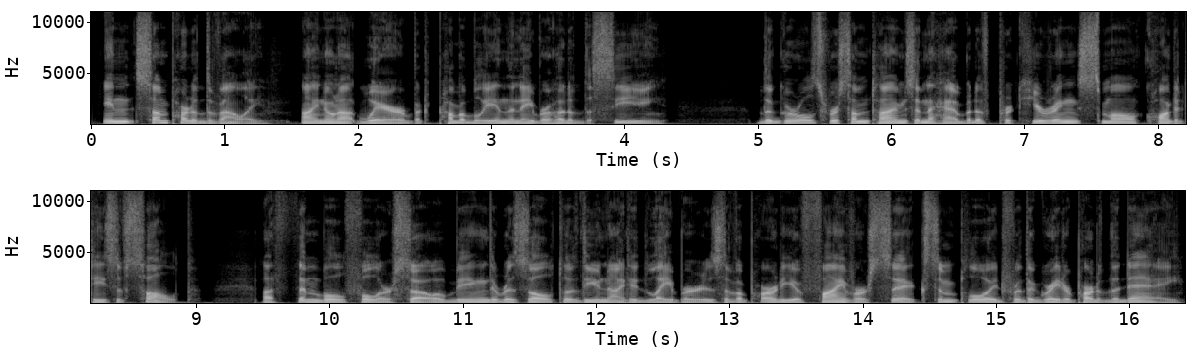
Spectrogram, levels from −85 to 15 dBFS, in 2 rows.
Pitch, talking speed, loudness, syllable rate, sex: 95 Hz, 205 wpm, -21 LUFS, 5.5 syllables/s, male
